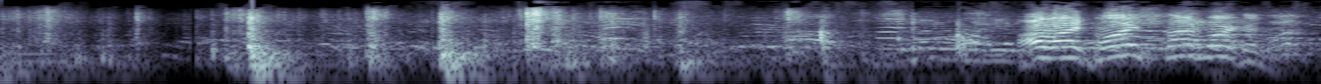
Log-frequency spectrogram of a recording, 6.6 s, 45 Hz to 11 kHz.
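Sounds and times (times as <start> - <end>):
door being broken down: 0.0 - 4.2
speech: 5.0 - 6.5.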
